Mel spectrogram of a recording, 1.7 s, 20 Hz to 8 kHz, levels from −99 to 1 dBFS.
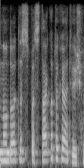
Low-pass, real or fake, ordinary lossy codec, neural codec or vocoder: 7.2 kHz; fake; Opus, 64 kbps; codec, 44.1 kHz, 7.8 kbps, DAC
